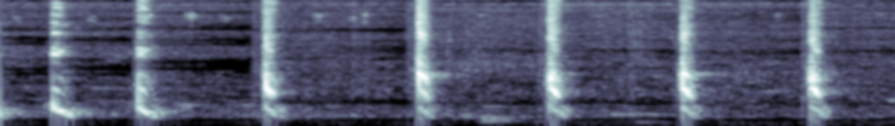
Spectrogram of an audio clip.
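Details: Cúm núm, the watercock, calling after dark in the slow gà thúc chậm manner: two quick deep resonant notes, then five sharper, higher knocks spaced nearly a second apart in a quiet background.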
